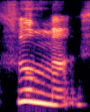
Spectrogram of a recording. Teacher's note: آپ کے بالکل دانتوں کے سامنے رہے گی، ثم، ٹھیک ہے، ثم میم پہ آپ کا موسٹ کمپلیٹ غنہ، اکمل غنہ آپ نے ہولڈ کرنا ہے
